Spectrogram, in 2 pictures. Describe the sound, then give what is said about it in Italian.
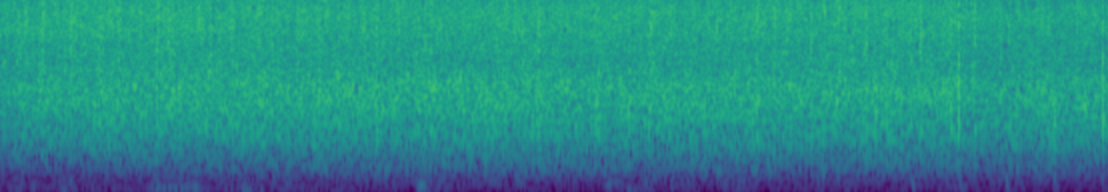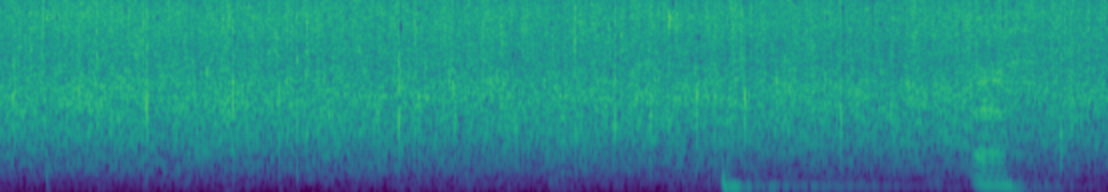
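Sustained, loud applause from an audience welcoming a guest onto a show, a dense steady clatter of many hands clapping without pause for the whole stretch, with a few faint tonal sounds near the end. “Lui non è di famiglia italo-americana, ma è simpaticissimo e ci fa proviene da famiglia tedesca e danese, ma ci fa piacere invitarlo lo stesso, e lo accogliamo con un grandissimo applauso,”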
